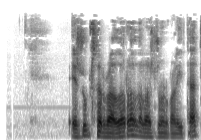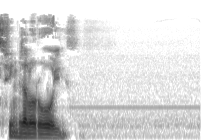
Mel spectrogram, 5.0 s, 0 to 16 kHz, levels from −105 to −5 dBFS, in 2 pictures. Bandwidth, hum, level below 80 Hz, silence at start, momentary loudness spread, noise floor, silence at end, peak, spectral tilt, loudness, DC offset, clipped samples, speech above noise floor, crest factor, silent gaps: 10.5 kHz; none; -52 dBFS; 0.9 s; 10 LU; -72 dBFS; 1.8 s; -2 dBFS; -4.5 dB/octave; -21 LUFS; under 0.1%; under 0.1%; 51 dB; 22 dB; none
